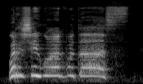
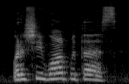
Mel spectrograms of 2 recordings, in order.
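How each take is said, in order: First: High, loud, indignant ancestor spirit; loud mock spirit demanding why she's here; alarmed spirit voice. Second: Said in the usual way. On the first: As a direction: shriek it as an offended spirit. Spirits questioning her presence.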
